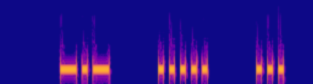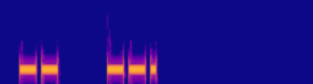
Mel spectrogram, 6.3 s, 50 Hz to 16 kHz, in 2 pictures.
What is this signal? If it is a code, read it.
Morse code, heard as a keyed tone, about 23 wpm, spaced as for 13 wpm, 700 Hz. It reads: K5SMG
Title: USA Call Signs - 3x Character Spacing - 22wpm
